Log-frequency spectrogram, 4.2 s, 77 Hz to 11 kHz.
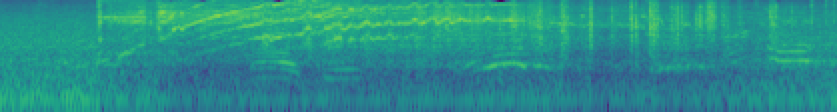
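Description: A 1/10-scale electric RC drag car launching and accelerating down the strip. Its motor whine starts about half a second in, rises steeply in pitch, then arcs over and tails off as the car pulls away.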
